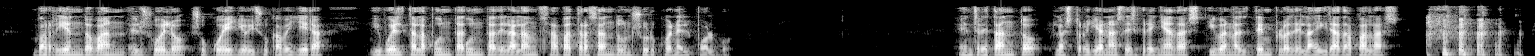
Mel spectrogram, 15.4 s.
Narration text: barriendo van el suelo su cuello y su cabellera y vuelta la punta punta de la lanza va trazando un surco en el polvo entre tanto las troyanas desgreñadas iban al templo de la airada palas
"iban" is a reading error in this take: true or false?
false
